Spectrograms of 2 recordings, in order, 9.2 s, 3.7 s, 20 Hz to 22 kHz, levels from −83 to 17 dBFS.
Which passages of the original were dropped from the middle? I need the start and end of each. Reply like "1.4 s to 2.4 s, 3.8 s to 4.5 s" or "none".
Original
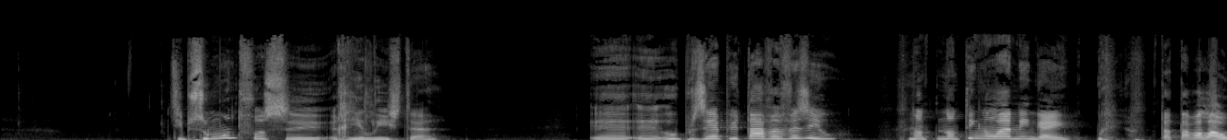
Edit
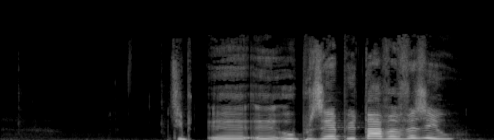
1.4 s to 4.3 s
